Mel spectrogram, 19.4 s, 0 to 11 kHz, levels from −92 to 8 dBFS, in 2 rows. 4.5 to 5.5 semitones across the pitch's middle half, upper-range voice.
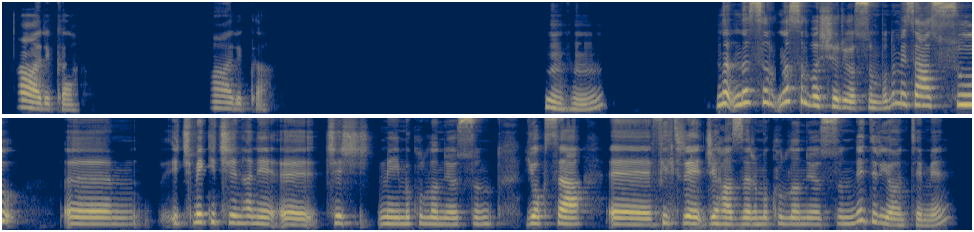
No: average, 4.0 semitones; high, 195 Hz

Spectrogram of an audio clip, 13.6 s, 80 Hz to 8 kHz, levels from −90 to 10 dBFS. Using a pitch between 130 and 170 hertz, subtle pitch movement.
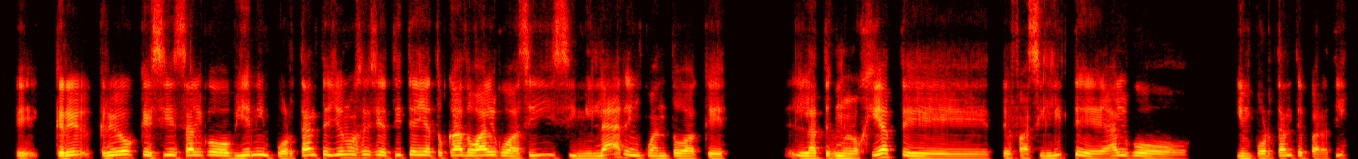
No: medium, 140 Hz; average, 3.1 semitones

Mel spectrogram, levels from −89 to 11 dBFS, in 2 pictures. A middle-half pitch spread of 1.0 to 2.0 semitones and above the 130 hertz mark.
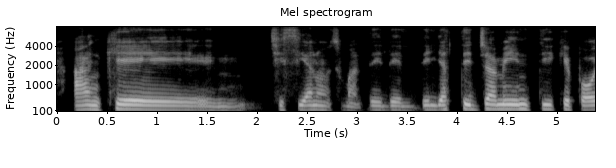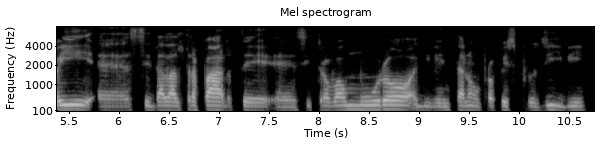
No: narrow, 2.4 semitones; medium, 140 Hz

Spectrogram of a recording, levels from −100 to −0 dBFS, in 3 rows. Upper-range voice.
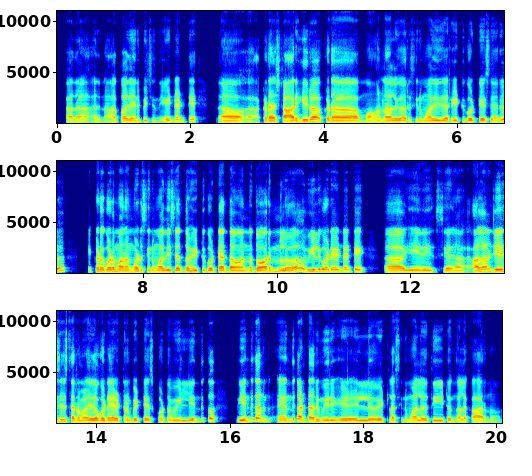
No: medium, 155 Hz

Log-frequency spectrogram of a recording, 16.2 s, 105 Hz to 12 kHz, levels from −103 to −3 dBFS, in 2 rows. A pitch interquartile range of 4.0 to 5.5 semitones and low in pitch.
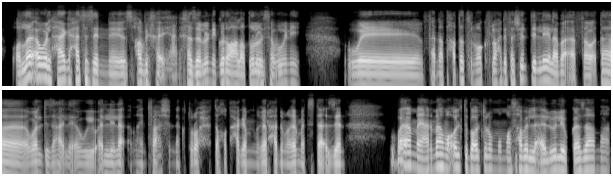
Yes: average, 4.6 semitones; low, 115 Hz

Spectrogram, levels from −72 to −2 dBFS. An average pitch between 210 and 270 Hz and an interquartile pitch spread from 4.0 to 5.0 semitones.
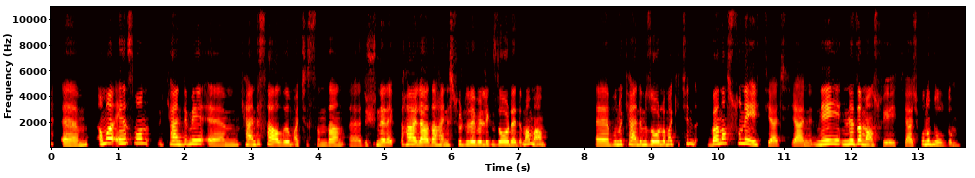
Yes: high, 245 Hz; average, 4.3 semitones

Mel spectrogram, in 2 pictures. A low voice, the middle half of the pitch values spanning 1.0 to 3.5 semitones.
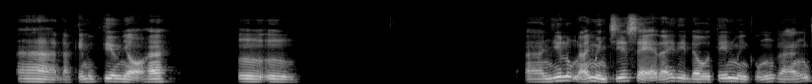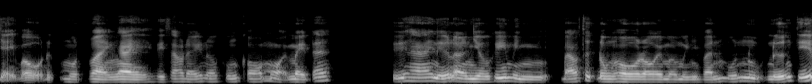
Yes: low, 130 Hz; average, 2.7 semitones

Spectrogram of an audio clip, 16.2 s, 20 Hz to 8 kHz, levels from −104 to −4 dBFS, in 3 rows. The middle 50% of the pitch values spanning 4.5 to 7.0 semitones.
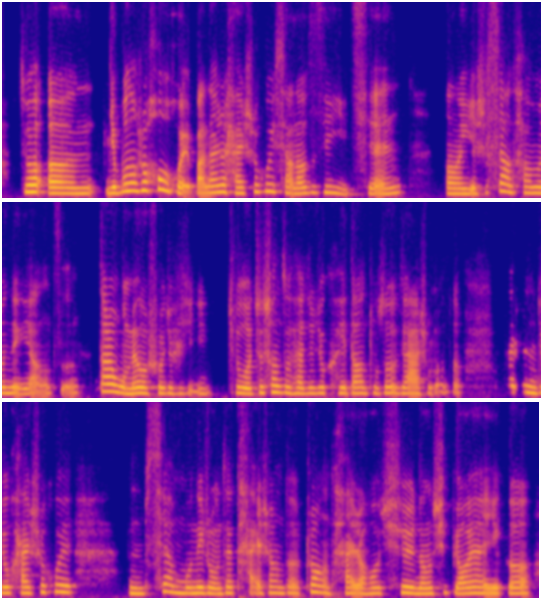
No: narrow, 2.5 semitones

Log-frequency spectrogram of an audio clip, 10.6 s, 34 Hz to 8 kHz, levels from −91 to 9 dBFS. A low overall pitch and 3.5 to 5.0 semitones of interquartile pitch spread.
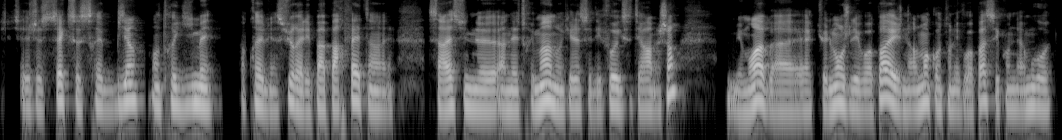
No: low, 120 Hz; narrow, 2.6 semitones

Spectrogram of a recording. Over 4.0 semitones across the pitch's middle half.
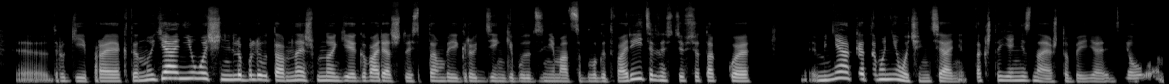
Yes: average, 4.5 semitones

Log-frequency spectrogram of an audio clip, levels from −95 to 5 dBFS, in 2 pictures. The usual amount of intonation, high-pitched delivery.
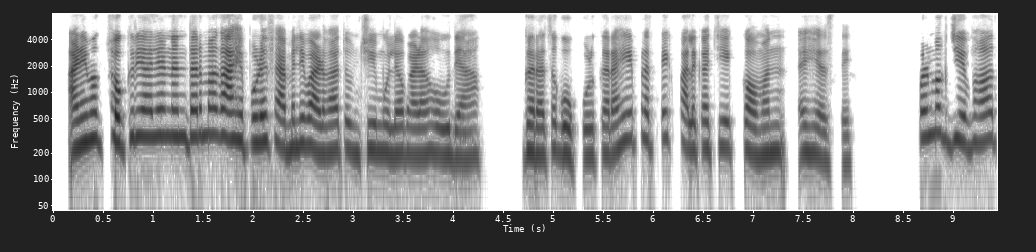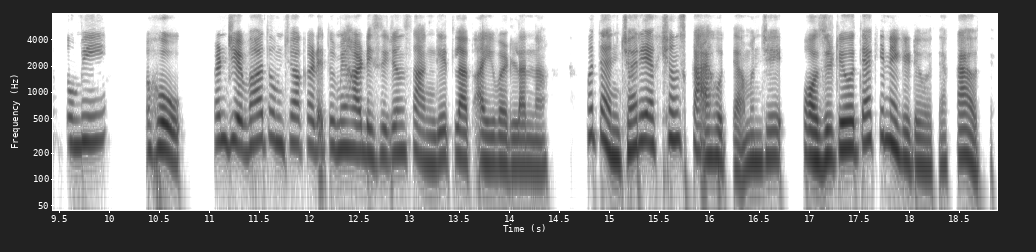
No: wide, 6.2 semitones; high, 220 Hz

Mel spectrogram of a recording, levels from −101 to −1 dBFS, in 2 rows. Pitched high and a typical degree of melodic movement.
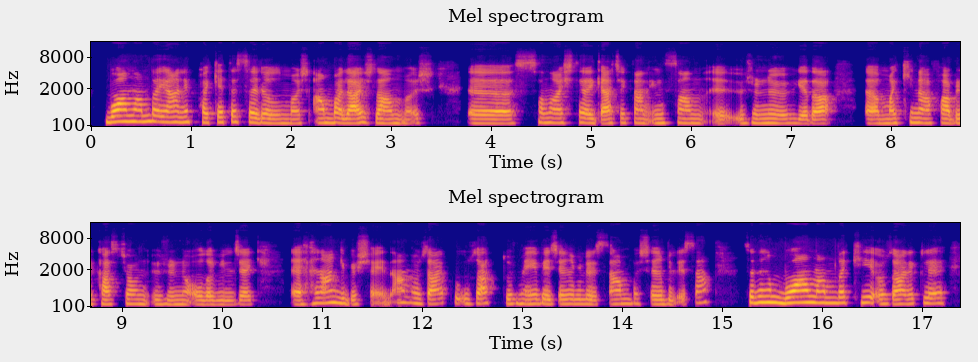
Yes: high, 195 Hz; average, 3.2 semitones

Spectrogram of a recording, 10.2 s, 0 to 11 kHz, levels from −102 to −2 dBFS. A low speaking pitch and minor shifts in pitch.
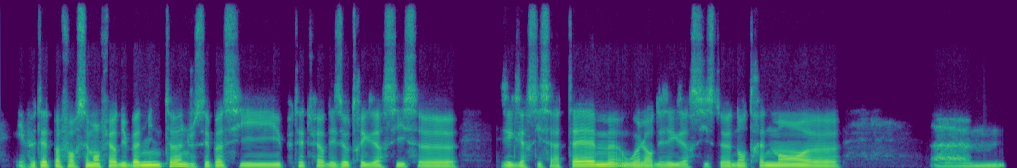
Yes: very low, 95 Hz; narrow, 1.9 semitones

